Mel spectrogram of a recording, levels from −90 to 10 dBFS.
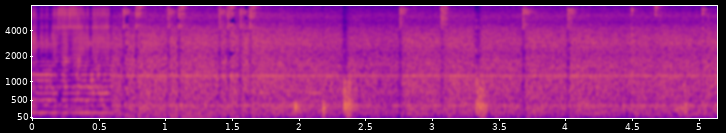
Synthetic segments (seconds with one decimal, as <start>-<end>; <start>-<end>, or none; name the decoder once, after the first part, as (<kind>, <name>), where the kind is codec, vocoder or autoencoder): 0.0-0.6 (vocoder, BigVGAN v2)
